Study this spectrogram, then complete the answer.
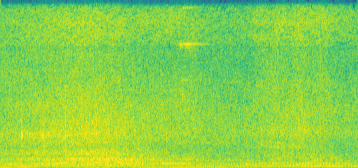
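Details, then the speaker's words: Engine after reboring and new piston, piston installed backwards: revving up and down with hard rattly knock following revs; reversed piston causes louder knocking and connecting rod noise. "ini udah jelas ya Mas masalahnya disini yaitu piston yang terbalik akan menimbulkan suara ketukan yang lebih keras kemudian setang seher Hai stang seher nya bunyi"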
